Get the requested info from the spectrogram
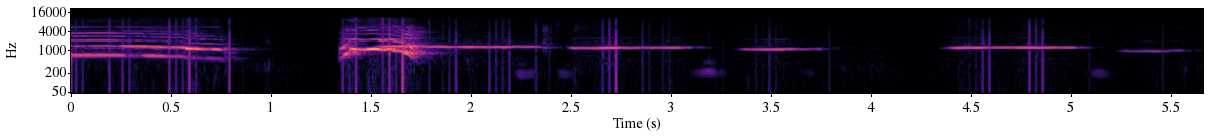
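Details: Two-month-old Alaskan Malamute puppy howling while playing indoors: a harmonic, falling howl opens, followed by a burst of rough yelping and then a string of thin, steady high tones with short pauses between them.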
